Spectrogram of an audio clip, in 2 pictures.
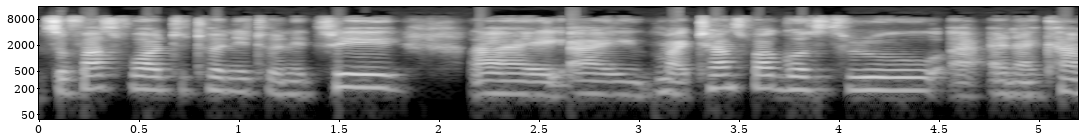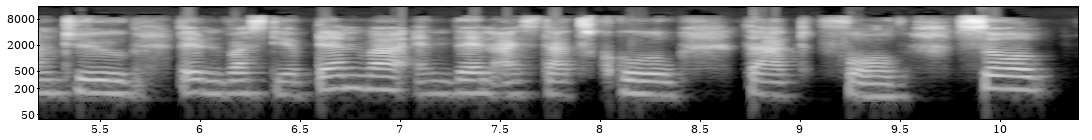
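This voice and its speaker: Earnest low-voiced Kenyan woman. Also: measured pace. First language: Swahili. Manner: earnest and reflective, with frequent restarts. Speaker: guest. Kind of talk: conversational storytelling.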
